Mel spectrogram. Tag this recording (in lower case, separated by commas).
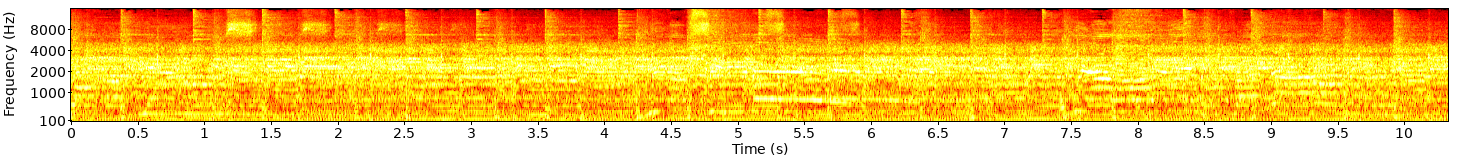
funk, music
